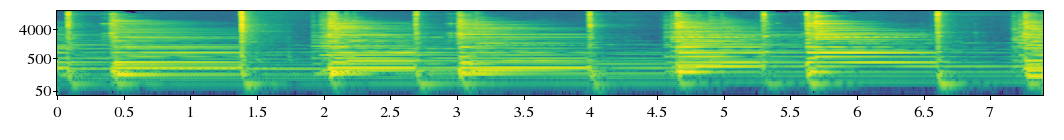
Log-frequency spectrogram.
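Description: Background music: acoustic guitar strumming chords, with a fresh strum about every second and each chord ringing on between strums.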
